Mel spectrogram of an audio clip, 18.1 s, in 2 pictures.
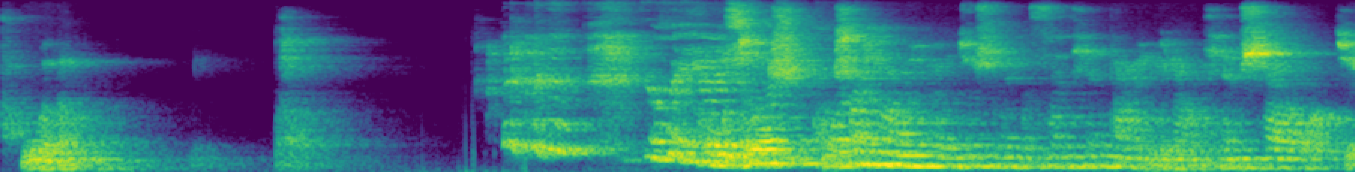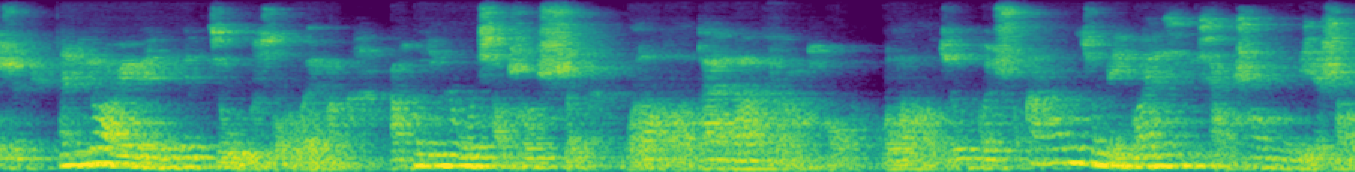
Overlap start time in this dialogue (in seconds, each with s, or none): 4.6 s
